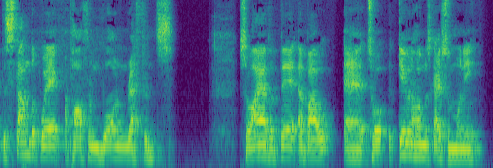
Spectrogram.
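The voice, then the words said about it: Sharp North Liverpool accent. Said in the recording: “I'm North Liverpool ... A very different accent that, like, mine's quite sharp”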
